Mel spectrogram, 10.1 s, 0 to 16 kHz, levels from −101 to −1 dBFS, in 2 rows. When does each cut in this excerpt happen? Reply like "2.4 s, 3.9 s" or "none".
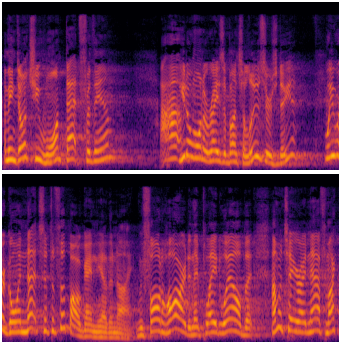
2.7 s, 4.8 s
